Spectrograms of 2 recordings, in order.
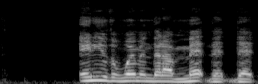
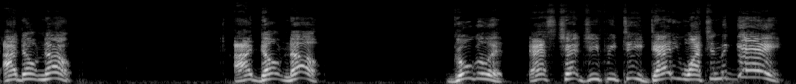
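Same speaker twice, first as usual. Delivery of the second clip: higher-pitched, exasperated brush-off; annoyed dad brushing off kids; 6 semitones higher than usual. Retold or imitated. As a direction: wave the kids away without looking up from the game. Dad brushing off kids during game.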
